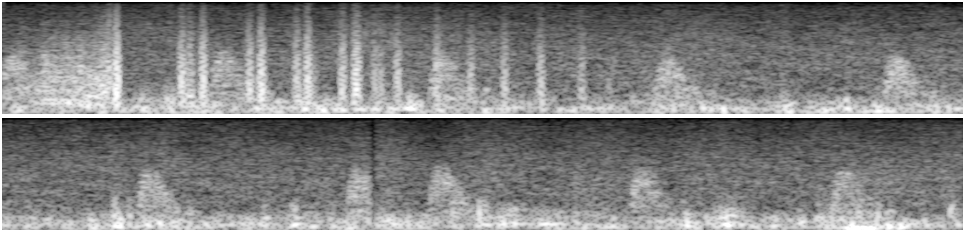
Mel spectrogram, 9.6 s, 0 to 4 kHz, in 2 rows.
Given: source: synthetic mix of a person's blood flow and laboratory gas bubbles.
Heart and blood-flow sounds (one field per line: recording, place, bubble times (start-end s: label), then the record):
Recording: Doppler ultrasound of blood flow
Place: subclavian vein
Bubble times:
3.01-3.07 s: bubbles
From the record:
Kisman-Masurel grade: 121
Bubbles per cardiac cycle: 1 to 2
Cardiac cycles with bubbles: 10 to 50%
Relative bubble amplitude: barely perceptible (0.100 to 0.250)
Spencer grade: 2 (many but less than half of the cardiac periods contain bubble signals, singularly or in groups)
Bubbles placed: anywhere in the cardiac cycle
